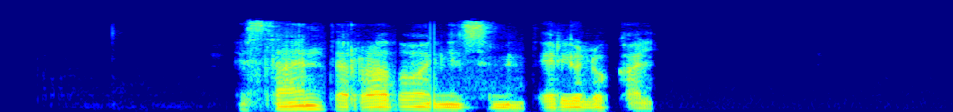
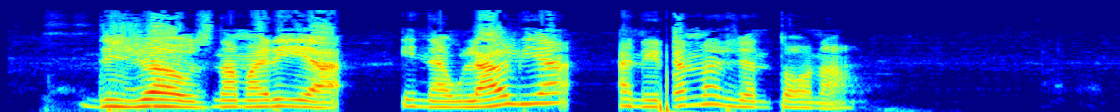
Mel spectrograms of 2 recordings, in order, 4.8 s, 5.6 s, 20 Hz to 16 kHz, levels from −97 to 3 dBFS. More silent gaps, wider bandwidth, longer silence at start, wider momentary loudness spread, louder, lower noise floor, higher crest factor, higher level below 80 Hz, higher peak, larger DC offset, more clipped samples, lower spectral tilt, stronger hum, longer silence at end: neither; second, 8.2 kHz vs 11.5 kHz; first, 1.2 s vs 0.4 s; about the same, 10 LU vs 11 LU; second, -32 LUFS vs -21 LUFS; first, under -90 dBFS vs -77 dBFS; first, 22 dB vs 16 dB; second, -64 dBFS vs -52 dBFS; second, -12 dBFS vs -6 dBFS; neither; neither; about the same, -5 dB/octave vs -4.5 dB/octave; neither; first, 1.5 s vs 1.35 s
